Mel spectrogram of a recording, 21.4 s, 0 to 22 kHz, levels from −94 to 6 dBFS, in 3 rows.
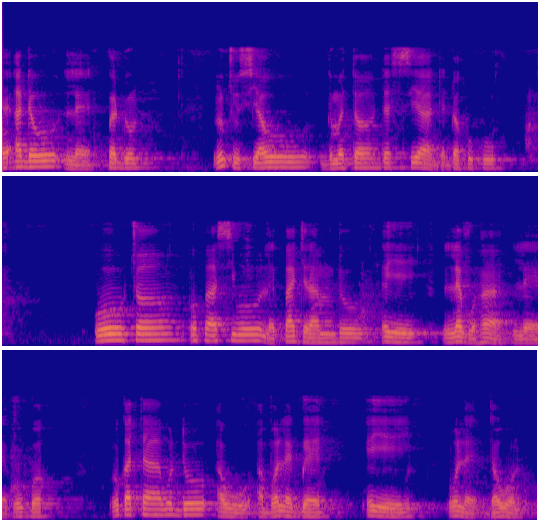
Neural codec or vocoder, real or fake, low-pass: none; real; 7.2 kHz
